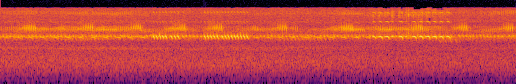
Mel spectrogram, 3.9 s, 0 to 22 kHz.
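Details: Crickets at night, a steady high-pitched ringing drone with louder trilled bursts near 1.2, 1.6 and 2.9 seconds, plus a softer pulsed chirping above it repeating about twice a second; no other sounds.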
